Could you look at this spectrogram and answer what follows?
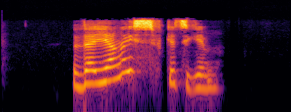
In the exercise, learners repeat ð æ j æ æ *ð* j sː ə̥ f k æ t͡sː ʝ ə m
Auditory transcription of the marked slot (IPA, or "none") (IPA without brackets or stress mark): none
